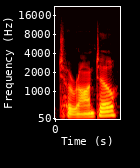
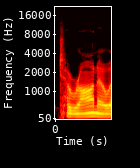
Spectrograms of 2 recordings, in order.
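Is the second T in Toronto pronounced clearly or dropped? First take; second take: clearly; dropped. First: The second T is pronounced clearly. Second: The second T is dropped or barely heard. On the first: This is how Americans often say it. "as opposed to Toronto. I notice people in the States say Toronto and they pronounce the T a lot more" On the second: This is how Canadians often say it. "I think people from Canada often say Toronto"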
